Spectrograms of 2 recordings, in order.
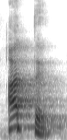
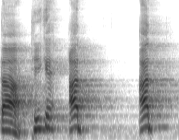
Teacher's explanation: इसी तरीके से फॉर एग्जाम्पल अलिफ ता ज़बर अत, देखिए अब यानी नो के ज़बान ऊपर वाले तालू से जहाँ खुरदुरा है वहाँ लगा रहे हैं हम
